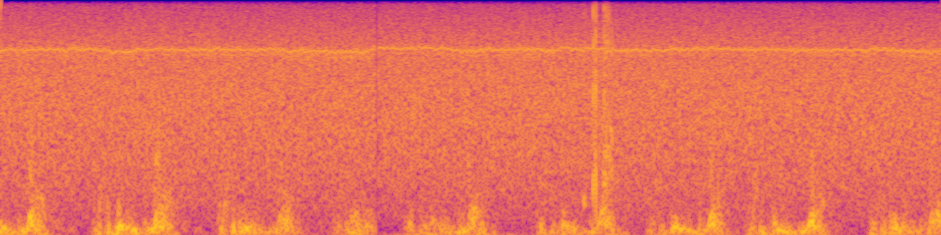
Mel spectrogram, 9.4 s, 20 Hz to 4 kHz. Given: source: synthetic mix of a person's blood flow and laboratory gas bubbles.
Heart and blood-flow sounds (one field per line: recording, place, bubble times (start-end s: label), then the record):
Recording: Doppler ultrasound of blood flow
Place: precordium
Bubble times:
5.82-5.87 s: bubbles
5.90-6.14 s: bubbles
From the record:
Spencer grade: 1 (occasional bubble signal discernible with the cardiac motion signal, with majority of cardiac periods free of bubbles)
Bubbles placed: anywhere in the cardiac cycle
